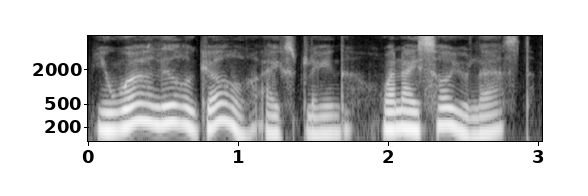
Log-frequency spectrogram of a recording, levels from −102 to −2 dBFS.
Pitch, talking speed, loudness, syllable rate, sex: 190 Hz, 240 wpm, -16 LUFS, 6.0 syllables/s, female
